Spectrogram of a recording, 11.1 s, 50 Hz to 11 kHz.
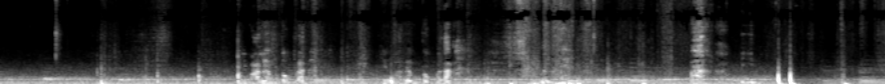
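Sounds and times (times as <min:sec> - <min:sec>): boots crunching through snow: 0:02.0 - 0:08.6.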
